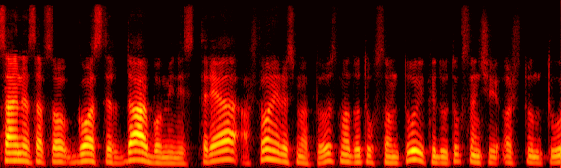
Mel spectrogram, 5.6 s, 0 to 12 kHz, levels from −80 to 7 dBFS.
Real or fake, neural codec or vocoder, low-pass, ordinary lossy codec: fake; codec, 24 kHz, 0.5 kbps, DualCodec; 10.8 kHz; AAC, 48 kbps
